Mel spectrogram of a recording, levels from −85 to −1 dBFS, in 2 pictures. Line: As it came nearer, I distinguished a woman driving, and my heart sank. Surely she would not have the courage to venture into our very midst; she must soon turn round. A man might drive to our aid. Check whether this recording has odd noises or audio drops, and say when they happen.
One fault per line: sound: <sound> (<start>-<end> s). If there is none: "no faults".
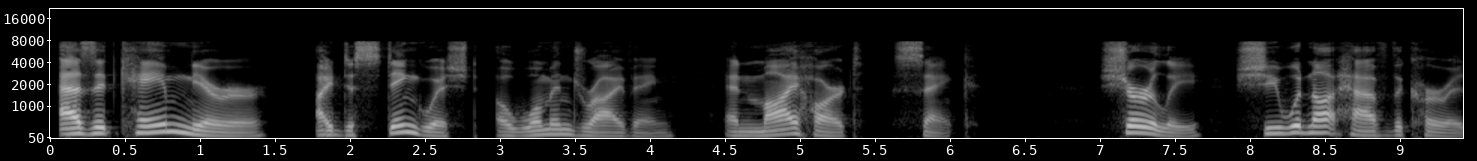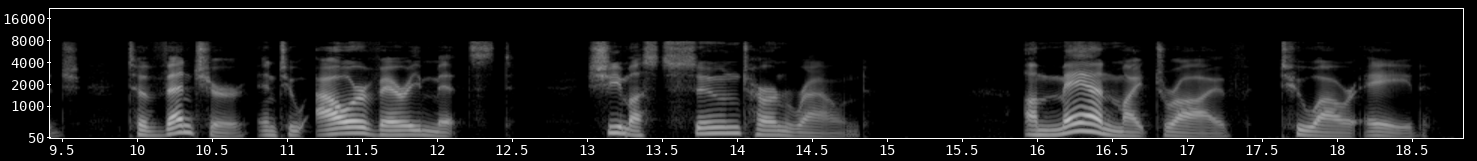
no faults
